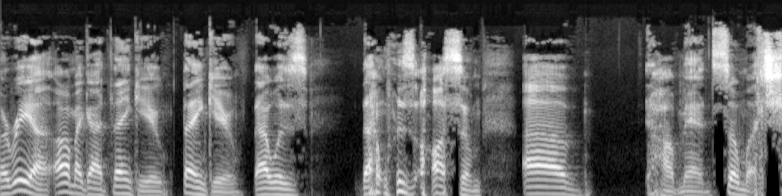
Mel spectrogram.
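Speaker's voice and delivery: talking through suppressed, held-back laughter. Thanking a guest while people talk over them, holding back laughter. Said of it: "I'm just trying to hold it together".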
